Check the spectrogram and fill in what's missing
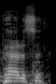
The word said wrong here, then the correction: Pattinson: Pattinson, something like that.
